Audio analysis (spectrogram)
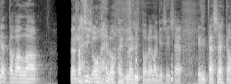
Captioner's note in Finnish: naurahtaa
